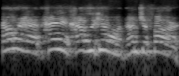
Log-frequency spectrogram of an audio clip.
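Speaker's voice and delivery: very high-voiced friendly tone. Speaker retells meeting a prince, imitating Jafar's high voice.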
